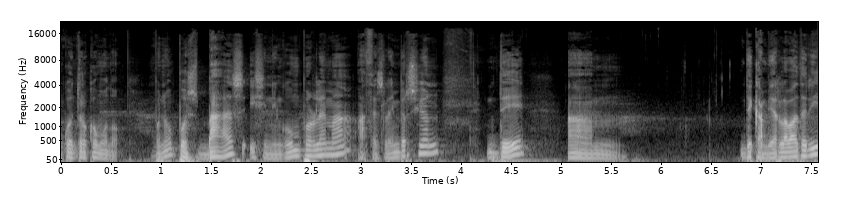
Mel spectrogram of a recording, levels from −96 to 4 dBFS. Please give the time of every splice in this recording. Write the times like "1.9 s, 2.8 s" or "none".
5.0 s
